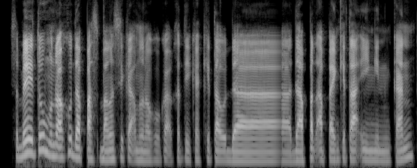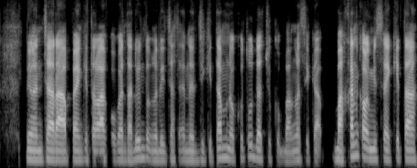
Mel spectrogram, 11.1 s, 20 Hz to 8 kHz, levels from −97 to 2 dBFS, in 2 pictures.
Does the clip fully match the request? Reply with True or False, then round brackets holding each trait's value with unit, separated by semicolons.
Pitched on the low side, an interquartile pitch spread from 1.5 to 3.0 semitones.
True (115 Hz; 2.4 semitones)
